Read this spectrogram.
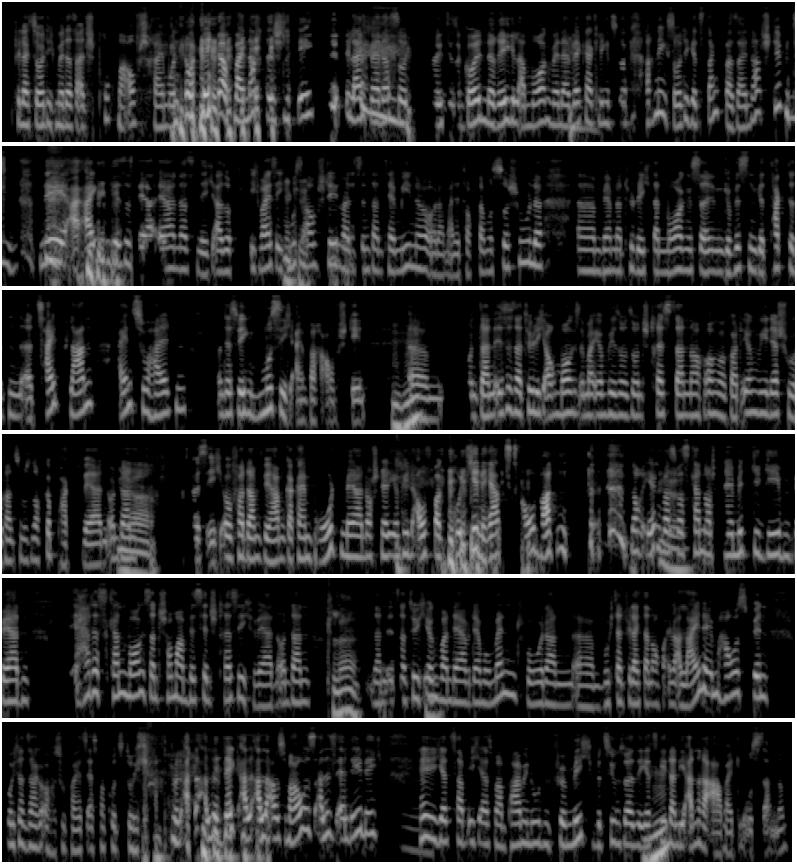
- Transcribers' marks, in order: laugh; laughing while speaking: "näher auf mein Nachtisch legen"; chuckle; chuckle; laughing while speaking: "herzaubern"; laughing while speaking: "durchatmen, alle alle weg"; chuckle
- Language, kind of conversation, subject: German, podcast, Was machst du, wenn du plötzlich sehr gestresst bist?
